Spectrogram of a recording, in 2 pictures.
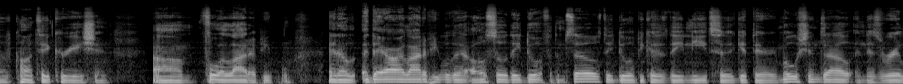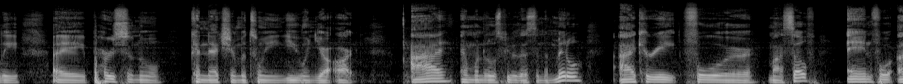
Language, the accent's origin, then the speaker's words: English; Baltimore, Maryland, United States; I'm from Baltimore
